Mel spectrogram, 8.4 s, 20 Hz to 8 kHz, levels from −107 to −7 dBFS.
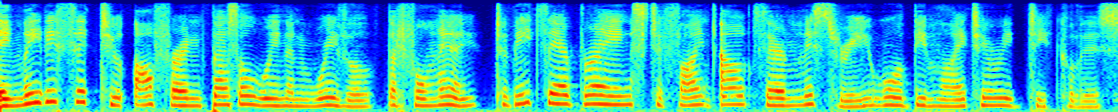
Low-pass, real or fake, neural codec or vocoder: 7.2 kHz; fake; codec, 24 kHz, 0.9 kbps, WavTokenizer, medium music audio release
